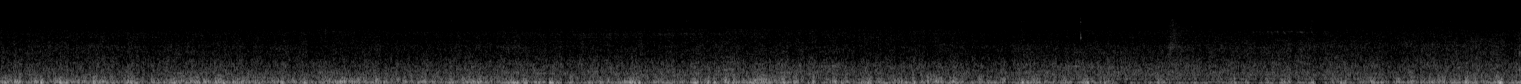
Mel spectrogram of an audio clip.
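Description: Air blows from an outdoor air-conditioning unit past a handheld Parkside anemometer, making a steady, loud, rushing roar of wind with low rumble that never lets up.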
